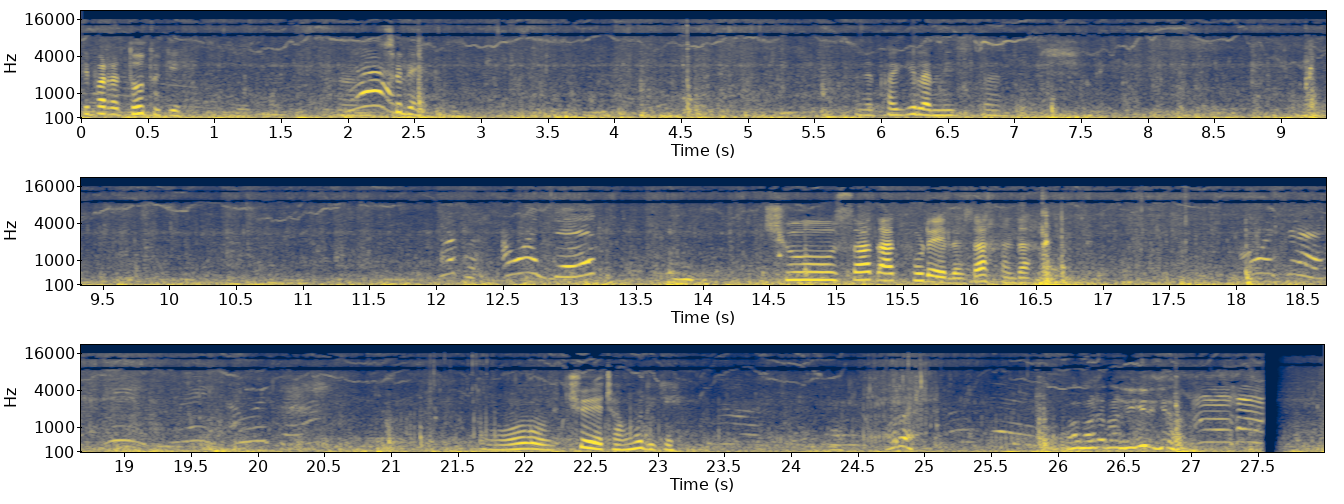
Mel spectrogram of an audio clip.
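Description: Water laps and splashes against the side of a small boat.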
